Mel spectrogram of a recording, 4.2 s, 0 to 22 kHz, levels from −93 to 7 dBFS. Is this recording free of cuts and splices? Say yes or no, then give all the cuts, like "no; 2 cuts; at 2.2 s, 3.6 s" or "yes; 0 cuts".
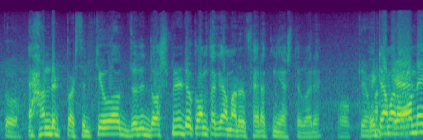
yes; 0 cuts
